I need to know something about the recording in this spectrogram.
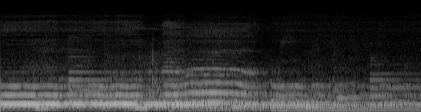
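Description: Slow background music: long held melodic notes, one bending up in pitch and back down about halfway through, over soft shorter plucked notes.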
